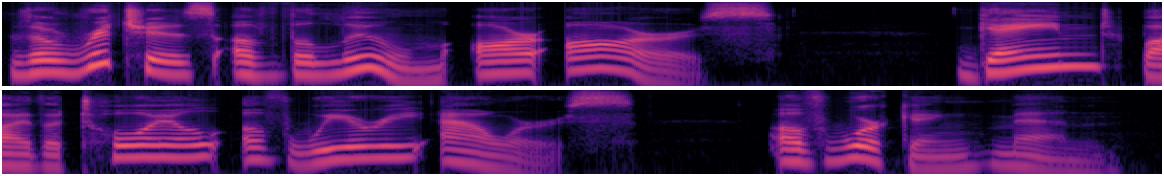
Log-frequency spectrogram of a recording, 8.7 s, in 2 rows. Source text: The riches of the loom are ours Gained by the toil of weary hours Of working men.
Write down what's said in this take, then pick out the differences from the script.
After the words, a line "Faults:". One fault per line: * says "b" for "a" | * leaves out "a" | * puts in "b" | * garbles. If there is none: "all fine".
The riches of the loom are ours Gained by the toil of weary hours Of working men.
Faults:
all fine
